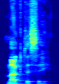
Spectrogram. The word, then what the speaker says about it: Makdisi: How do I pronounce this? Because I read it all the time. Makdisi.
